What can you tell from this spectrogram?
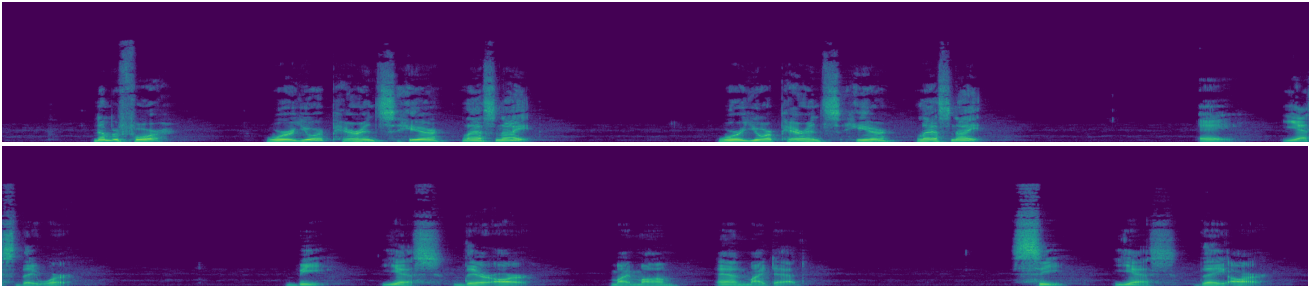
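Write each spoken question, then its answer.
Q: Were your parents here last night?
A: A: Yes, they were.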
